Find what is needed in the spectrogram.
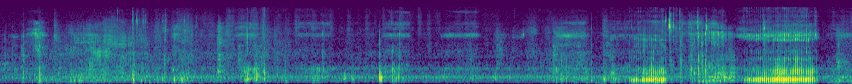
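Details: Sleeping bulldog snoring loudly: snorting, rattly breathing building to loud snores near the end, against some room noise.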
